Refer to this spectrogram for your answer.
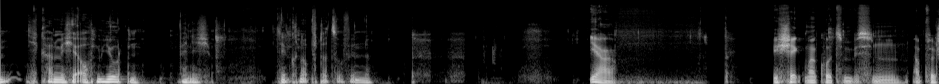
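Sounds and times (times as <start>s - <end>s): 
speech: 0.0s - 4.3s, 5.9s - 6.4s, 7.7s - 9.3s
chewing cake with smacking and squelching mouth sounds: 3.9s - 5.2s.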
